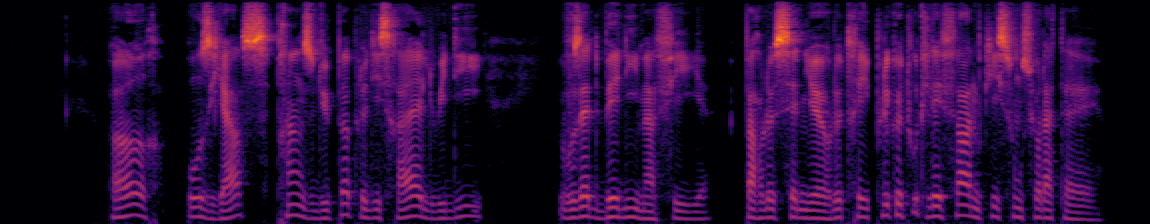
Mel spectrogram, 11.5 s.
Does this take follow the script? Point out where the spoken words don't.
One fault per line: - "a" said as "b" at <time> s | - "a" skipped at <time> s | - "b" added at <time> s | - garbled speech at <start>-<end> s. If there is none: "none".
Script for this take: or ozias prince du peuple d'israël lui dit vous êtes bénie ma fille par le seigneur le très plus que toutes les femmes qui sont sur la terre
none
